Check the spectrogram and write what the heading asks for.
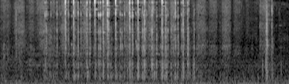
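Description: boat engine idling

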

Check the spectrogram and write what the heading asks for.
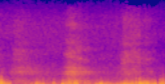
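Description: wind

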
